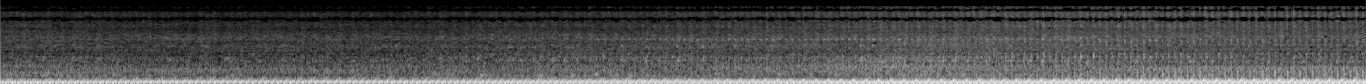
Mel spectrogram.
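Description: Fiat 126's small two-cylinder engine idling steadily through a twin-tip sports exhaust, getting louder and raspier in the second half.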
